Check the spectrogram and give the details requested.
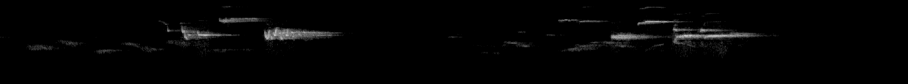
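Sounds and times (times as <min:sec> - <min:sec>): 
European robin Erithacus rubecula song: 0:00.0 - 0:03.5, 0:04.4 - 0:07.9.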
